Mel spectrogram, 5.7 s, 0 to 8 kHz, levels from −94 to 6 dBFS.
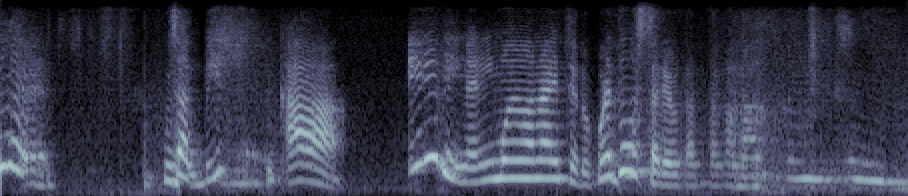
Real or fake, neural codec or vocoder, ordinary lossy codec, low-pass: fake; codec, 16 kHz, 0.5 kbps, X-Codec, HuBERT features, trained on general audio; Opus, 24 kbps; 7.2 kHz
